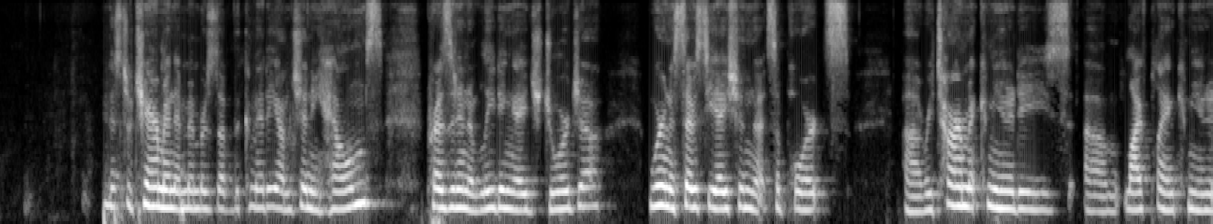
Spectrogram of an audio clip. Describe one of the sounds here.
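A middle-aged woman speaks steadily into a microphone.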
